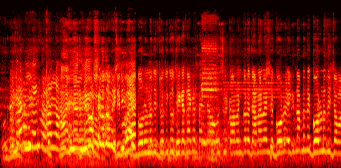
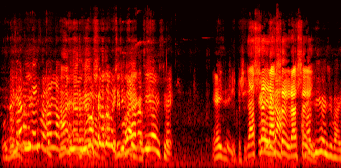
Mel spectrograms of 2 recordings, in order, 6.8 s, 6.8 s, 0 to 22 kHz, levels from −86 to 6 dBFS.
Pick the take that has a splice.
first; 1 cut; at 2.7 s

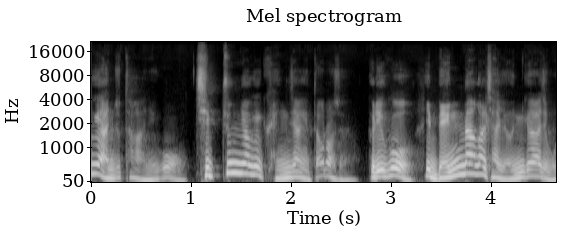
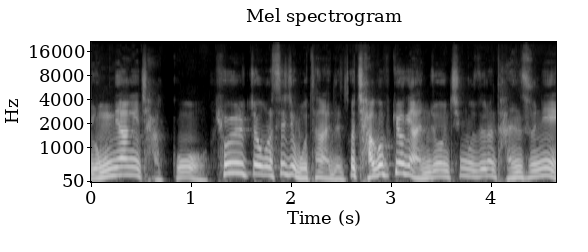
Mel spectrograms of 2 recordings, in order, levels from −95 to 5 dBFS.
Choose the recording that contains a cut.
second; 1 cut; at 2.4 s

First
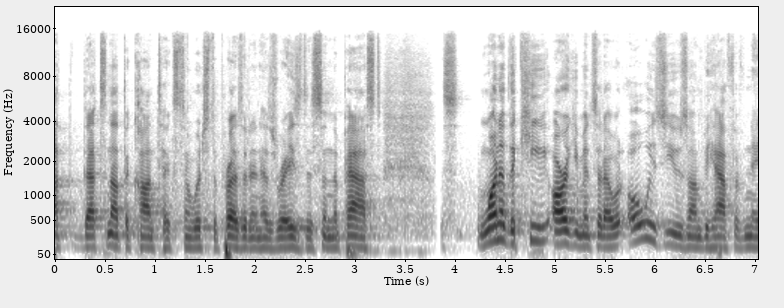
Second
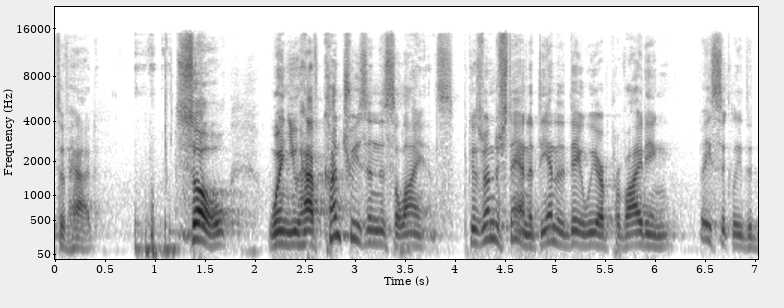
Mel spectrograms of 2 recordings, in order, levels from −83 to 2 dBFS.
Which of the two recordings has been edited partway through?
first; 1 cut; at 3.9 s

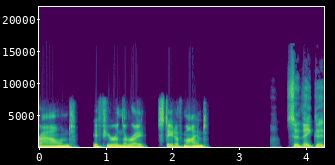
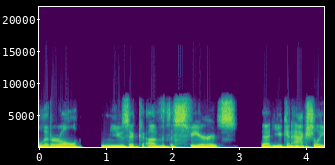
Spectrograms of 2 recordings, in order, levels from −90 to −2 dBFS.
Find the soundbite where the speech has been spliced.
first; 1 cut; at 3.0 s

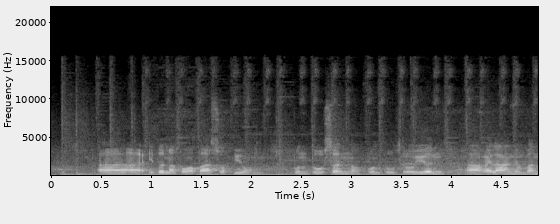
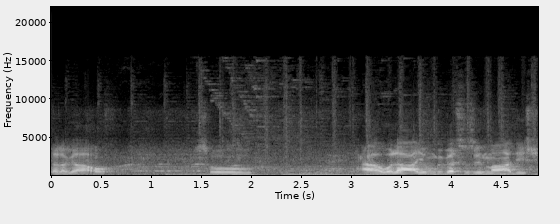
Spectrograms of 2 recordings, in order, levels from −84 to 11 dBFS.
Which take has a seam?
first; 1 cut; at 3.5 s

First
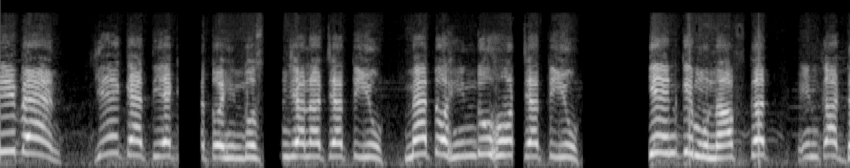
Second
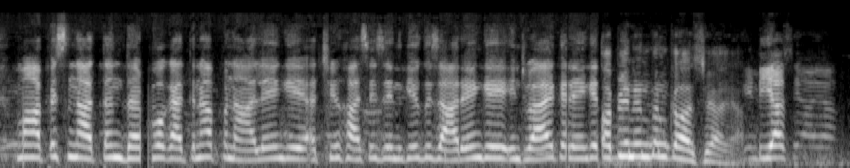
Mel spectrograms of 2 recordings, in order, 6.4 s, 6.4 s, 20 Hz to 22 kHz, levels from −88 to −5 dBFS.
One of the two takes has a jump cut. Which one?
second; 1 cut; at 4.5 s

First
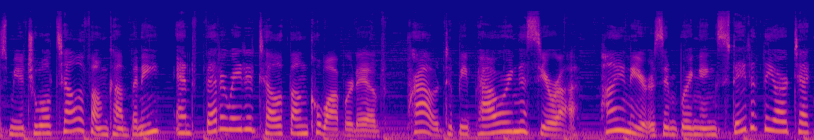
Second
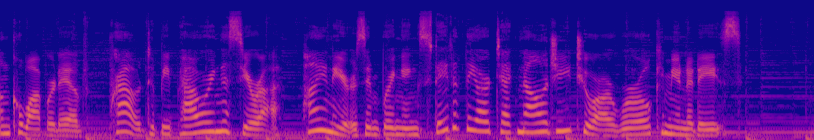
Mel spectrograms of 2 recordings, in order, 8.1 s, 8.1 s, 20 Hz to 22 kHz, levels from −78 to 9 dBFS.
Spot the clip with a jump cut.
second; 1 cut; at 7.2 s

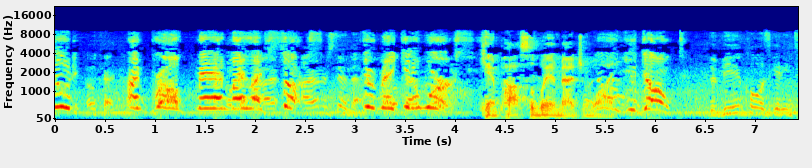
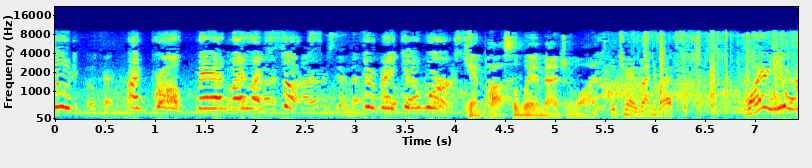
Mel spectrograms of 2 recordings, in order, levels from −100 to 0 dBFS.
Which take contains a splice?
second; 2 cuts; at 4.0 s, 5.4 s

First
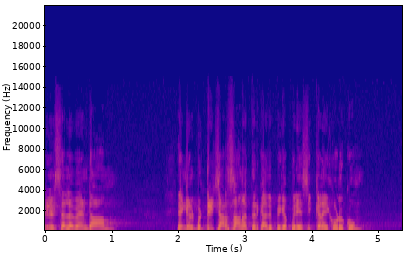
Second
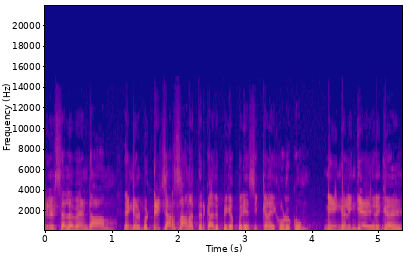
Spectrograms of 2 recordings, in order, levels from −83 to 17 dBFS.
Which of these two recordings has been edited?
second; 2 cuts; at 1.0 s, 4.0 s

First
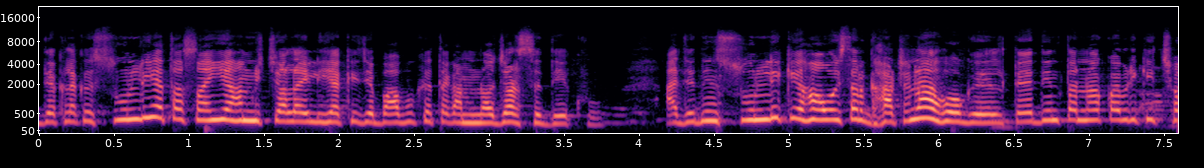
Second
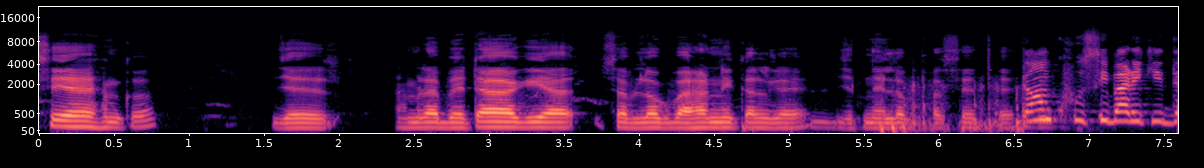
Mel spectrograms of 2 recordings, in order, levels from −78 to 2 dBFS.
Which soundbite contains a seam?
second; 1 cut; at 6.6 s

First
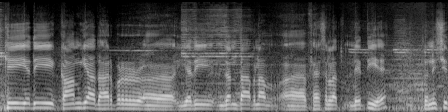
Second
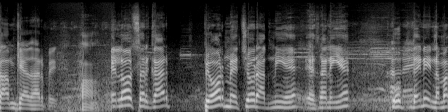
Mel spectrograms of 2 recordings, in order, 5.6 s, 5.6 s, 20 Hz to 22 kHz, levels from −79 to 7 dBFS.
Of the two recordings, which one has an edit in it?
second; 1 cut; at 1.3 s

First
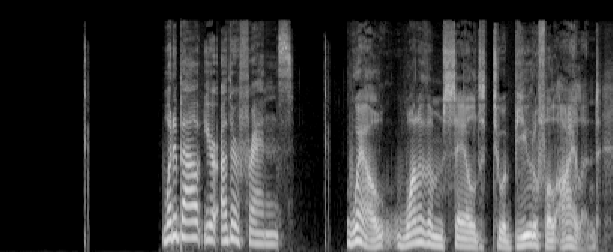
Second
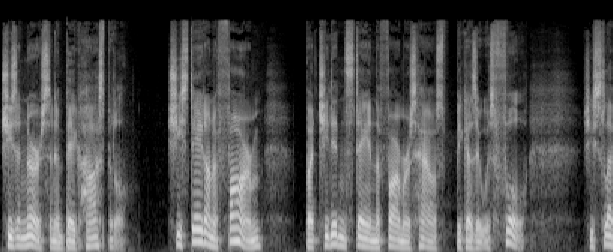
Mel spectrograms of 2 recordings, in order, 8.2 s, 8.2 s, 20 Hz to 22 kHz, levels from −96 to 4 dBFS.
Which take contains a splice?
first; 1 cut; at 1.2 s

